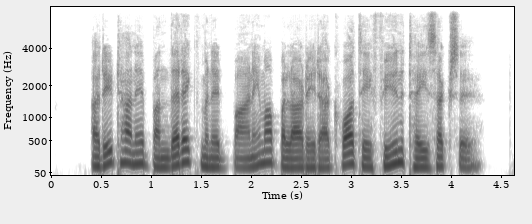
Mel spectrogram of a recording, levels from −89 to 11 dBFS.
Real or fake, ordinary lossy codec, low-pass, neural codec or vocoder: fake; none; 7.2 kHz; codec, 16 kHz, 0.5 kbps, X-Codec, WavLM features, trained on Multilingual LibriSpeech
